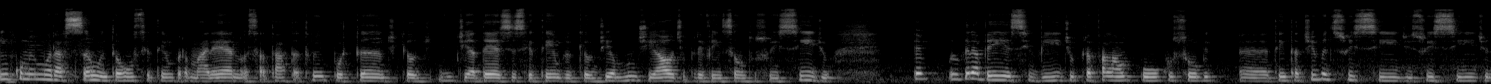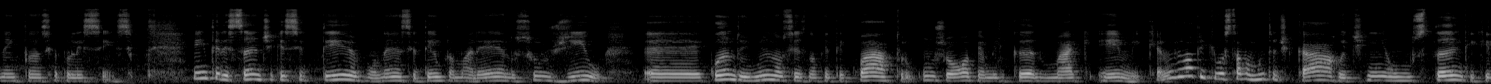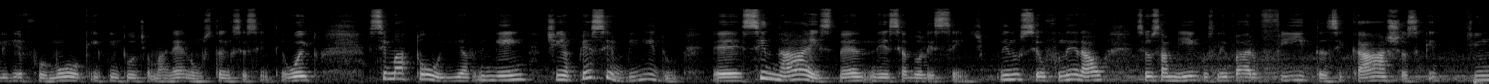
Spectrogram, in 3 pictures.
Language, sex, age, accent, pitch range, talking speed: Portuguese, female, 50-69, Brazilian, 160-200 Hz, 145 wpm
